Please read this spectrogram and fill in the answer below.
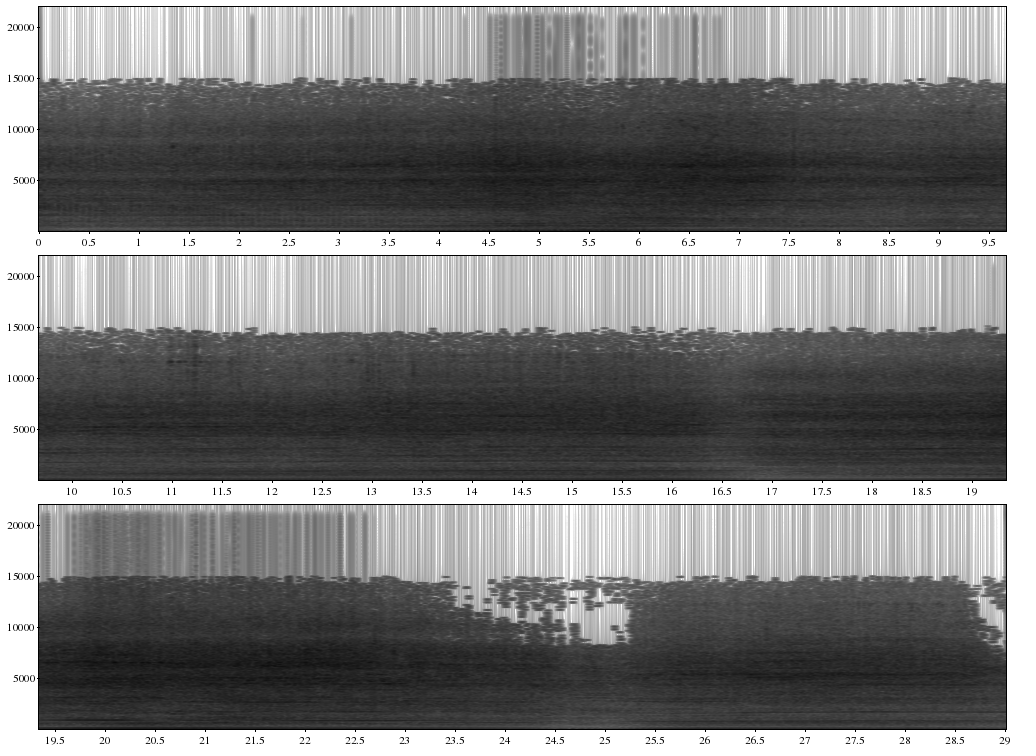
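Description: Snowmobile engine running under way through snow, its pitch stepping up about a third of the way in and dipping briefly twice, about halfway and near the end, before picking up again, with a steady hiss over it.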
